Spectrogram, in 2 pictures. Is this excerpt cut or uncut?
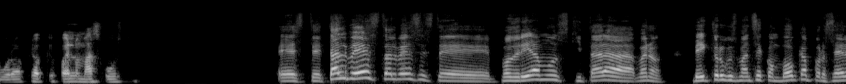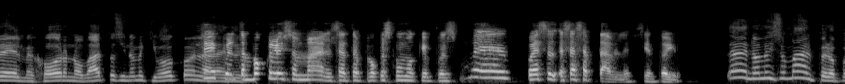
uncut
